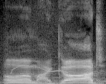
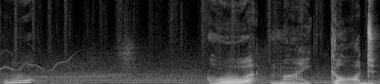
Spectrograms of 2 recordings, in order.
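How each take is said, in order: First: Loud, drawn-out exclamation of delight; thrilled outburst. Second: Low, slow, stunned exclamation; hushed awe. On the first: Player overwhelmed by the baby creature, loud thrilled outburst. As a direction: belt it out slowly, overwhelmed with delight. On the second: Player takes in the baby creature, low stunned awe. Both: Real, not acted.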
